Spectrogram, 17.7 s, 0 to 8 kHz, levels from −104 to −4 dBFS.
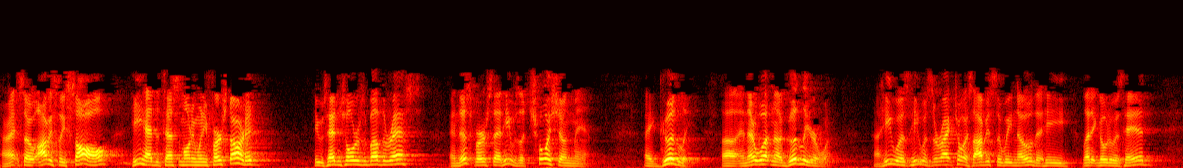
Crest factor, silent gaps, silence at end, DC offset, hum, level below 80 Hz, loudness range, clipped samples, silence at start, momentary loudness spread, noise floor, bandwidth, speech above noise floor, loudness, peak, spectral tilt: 18 dB; none; 0.45 s; under 0.1%; none; -72 dBFS; 6 LU; under 0.1%; 0 s; 16 LU; -68 dBFS; 4.8 kHz; 38 dB; -31 LUFS; -12 dBFS; -4 dB/octave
